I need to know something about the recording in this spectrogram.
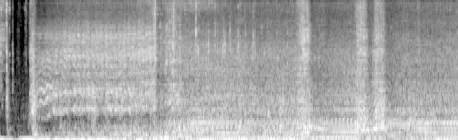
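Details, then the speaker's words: Chevy pushrod truck after valve adjustment, valve cover off, restart test: starter catches quickly, then steady, even idle without tapping; healthy start. "pretty decent all right there we go the joys of a push rod engine"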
